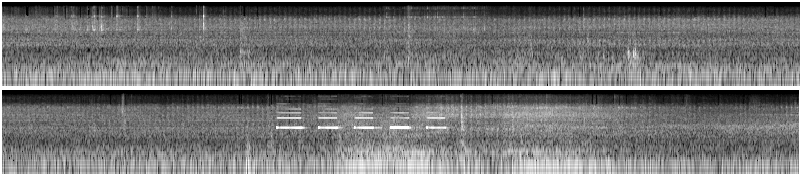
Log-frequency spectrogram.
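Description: Utility bucket truck's engine running steadily, then a backup alarm sounds five evenly spaced beeps a little over two-thirds of the way through. The engine grows louder as the truck moves off.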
